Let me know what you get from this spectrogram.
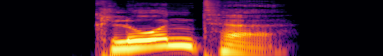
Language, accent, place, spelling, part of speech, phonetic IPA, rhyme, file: German, Germany, Berlin, klonte, verb, [ˈkloːntə], -oːntə, De-klonte.ogg
- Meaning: inflection of klonen: 1. first/third-person singular preterite 2. first/third-person singular subjunctive II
